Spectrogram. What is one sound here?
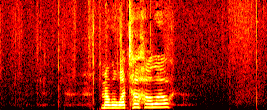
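A card rustles softly as a hand handles it.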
